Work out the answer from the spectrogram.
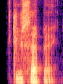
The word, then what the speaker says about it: Giuseppe: Giuseppe. That's how we pronounce it in Sicily.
